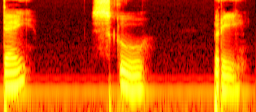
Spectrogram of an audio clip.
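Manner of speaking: de, scu, bri said one syllable at a time; split into syllables. Shown as a demonstration. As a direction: break descubrí into de, scu, bri with pauses. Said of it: "Counting the syllables".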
